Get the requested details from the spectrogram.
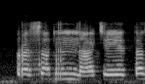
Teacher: second line third పాద కూడా ప్రతోటి start అయిందండి పెదాలు బిగించి చెప్పాలి ప్రసన్న న కి న వత్తుక్షణం కనుక వత్తి పలకాలండి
